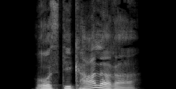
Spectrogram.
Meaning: inflection of rustikal: 1. strong/mixed nominative masculine singular comparative degree 2. strong genitive/dative feminine singular comparative degree 3. strong genitive plural comparative degree
- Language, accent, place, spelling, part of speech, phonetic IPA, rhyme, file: German, Germany, Berlin, rustikalerer, adjective, [ʁʊstiˈkaːləʁɐ], -aːləʁɐ, De-rustikalerer.ogg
